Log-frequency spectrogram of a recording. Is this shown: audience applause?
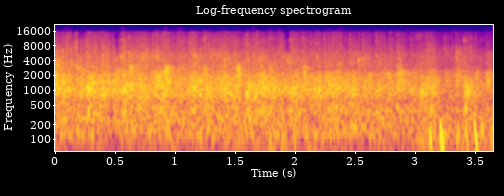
yes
